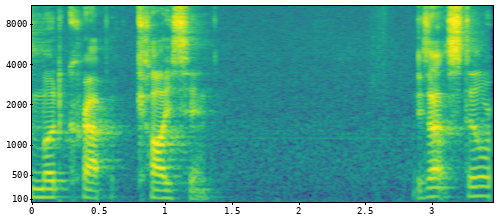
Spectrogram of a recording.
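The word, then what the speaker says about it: chitin: right yes so the mud crab I was pronouncing it mud crab chitting and apparently it's mud crab kiteen is that still right is that still wrong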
